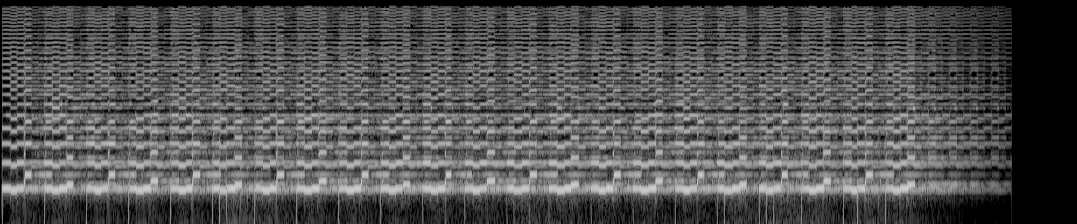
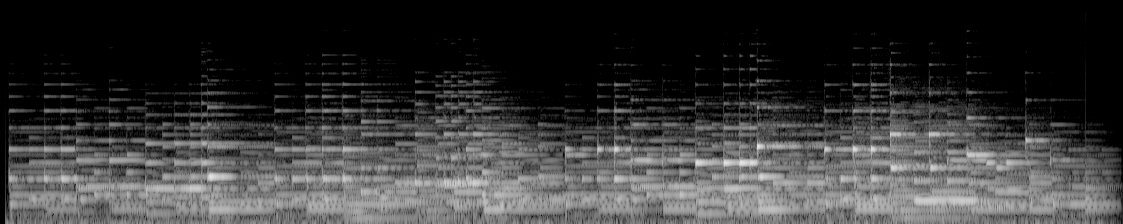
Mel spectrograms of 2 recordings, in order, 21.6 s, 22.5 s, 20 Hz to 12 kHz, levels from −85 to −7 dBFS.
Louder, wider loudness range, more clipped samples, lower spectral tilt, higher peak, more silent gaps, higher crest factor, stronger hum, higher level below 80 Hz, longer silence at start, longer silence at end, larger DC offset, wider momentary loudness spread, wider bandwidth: first, -25 LUFS vs -28 LUFS; second, 2 LU vs 6 LU; neither; second, 0.5 dB/octave vs -9 dB/octave; about the same, -10 dBFS vs -10 dBFS; neither; about the same, 16 dB vs 18 dB; neither; second, -64 dBFS vs -50 dBFS; second, 0 s vs 0.15 s; first, 1.35 s vs 0.15 s; neither; second, 4 LU vs 11 LU; first, 11.5 kHz vs 6.4 kHz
